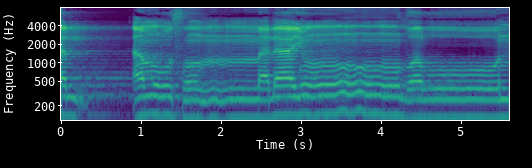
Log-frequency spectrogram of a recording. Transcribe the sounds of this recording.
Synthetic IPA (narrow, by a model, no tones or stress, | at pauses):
al | ʔamɾʊθʊmːalaːjʊ | ðˤɑɾuːn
